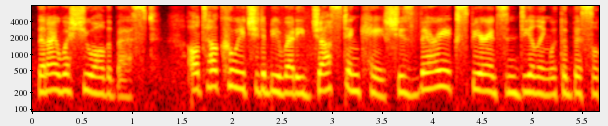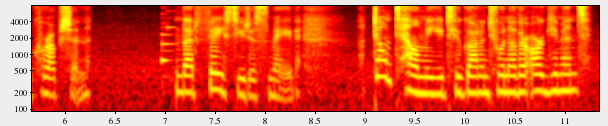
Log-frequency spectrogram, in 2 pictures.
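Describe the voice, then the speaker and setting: Game role: woman playing grave, formal female guide, mid-pitched and measured, clear background noise and ambience. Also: fairly even intonation, close to an everyday voice. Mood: calm, grave. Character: solemn, composed female oracle-like guide. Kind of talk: English video game voice acting.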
